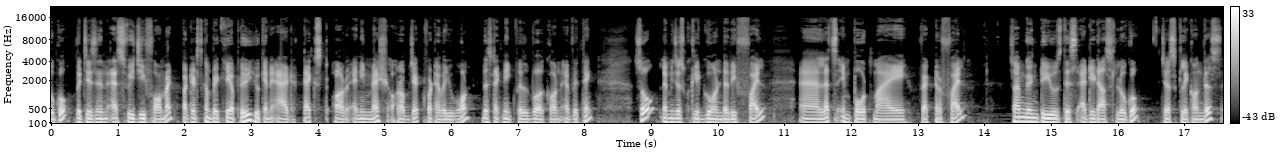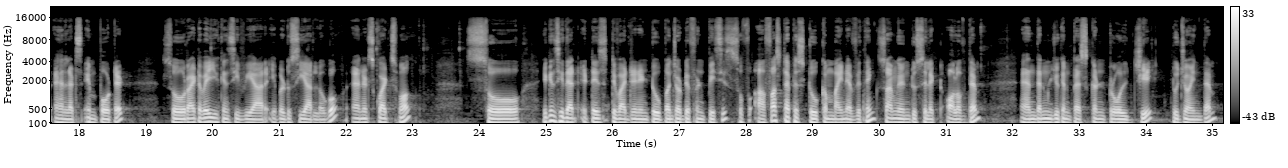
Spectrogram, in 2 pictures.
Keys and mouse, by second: 10.5-11.8 drag, 19.5-25.6 drag, 25.6-26.2 middle drag, 26.2-27.0 drag, 27.0-27.4 middle drag, 27.4 click, 27.5-28.7 middle drag, 28.7 click, 28.8-30.0 middle drag, 30.0-34.7 drag, 34.0 ctrl+j.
